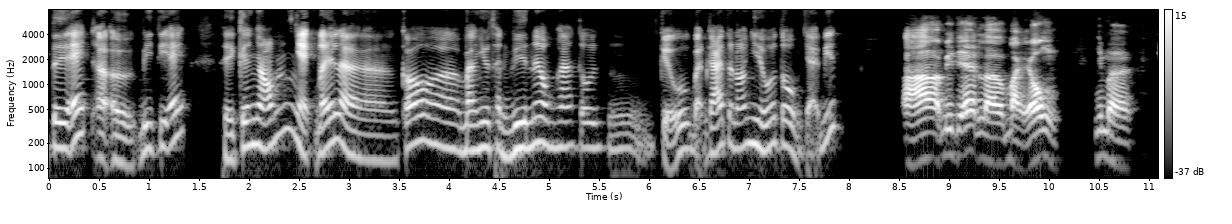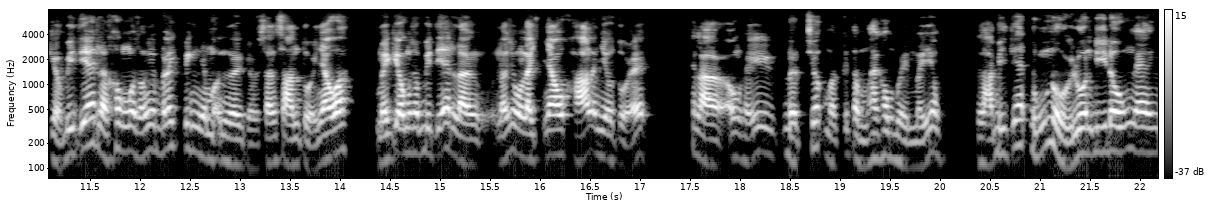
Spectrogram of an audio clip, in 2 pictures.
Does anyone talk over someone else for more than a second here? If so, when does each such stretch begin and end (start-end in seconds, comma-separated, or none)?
none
